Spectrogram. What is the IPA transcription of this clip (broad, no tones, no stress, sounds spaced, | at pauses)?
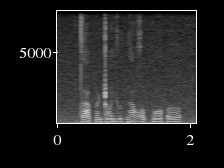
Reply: t a p ẽ ʈ ɔ̃ j ɯ ɡ ã ʁʷ ɯ p ɔ̃ ʔ ɤ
